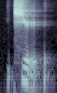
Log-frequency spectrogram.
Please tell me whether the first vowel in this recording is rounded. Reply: no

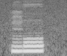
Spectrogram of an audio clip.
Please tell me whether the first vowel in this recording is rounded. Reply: yes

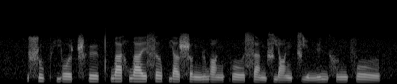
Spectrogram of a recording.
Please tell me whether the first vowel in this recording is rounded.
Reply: yes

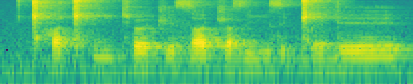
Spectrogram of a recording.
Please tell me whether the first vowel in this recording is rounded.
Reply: no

